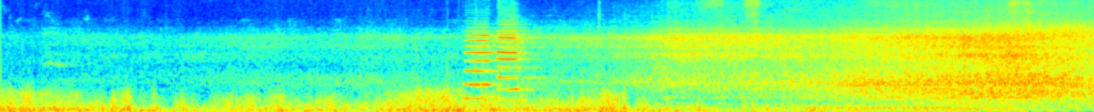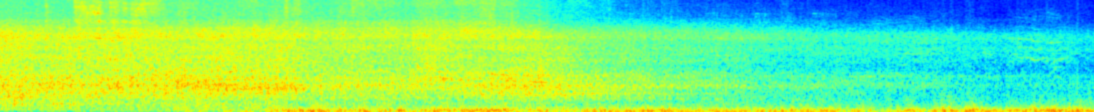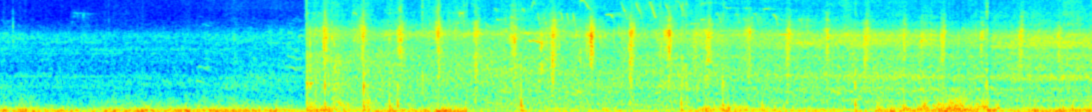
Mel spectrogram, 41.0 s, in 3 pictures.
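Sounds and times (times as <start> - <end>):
train passing: 1.3 - 27.2, 30.6 - 41.0
two-tone train horn: 5.8 - 7.0.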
